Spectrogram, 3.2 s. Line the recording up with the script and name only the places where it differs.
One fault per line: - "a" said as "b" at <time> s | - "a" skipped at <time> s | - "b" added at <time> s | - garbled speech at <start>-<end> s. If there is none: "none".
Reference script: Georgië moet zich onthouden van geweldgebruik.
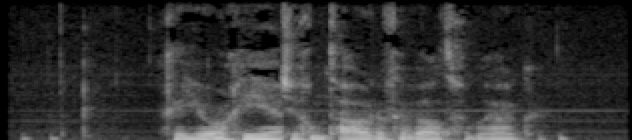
- "moet" skipped at 1.4 s
- "van" skipped at 1.9 s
